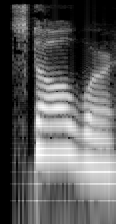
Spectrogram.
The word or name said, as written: stalworth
